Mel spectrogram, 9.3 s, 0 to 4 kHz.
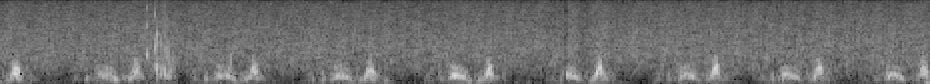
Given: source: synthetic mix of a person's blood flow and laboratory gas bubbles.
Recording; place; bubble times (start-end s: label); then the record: Doppler ultrasound of blood flow; precordium
1.45-1.77 s: bubbles
2.28-2.33 s: bubbles
From the record:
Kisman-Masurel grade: 212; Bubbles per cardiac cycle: several, 3 to 8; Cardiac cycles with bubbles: 1 to 10%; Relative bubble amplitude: moderate (0.250 to 0.450); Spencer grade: 1 (occasional bubble signal discernible with the cardiac motion signal, with majority of cardiac periods free of bubbles); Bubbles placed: only in the low amplitude regions of the cardiac cycle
